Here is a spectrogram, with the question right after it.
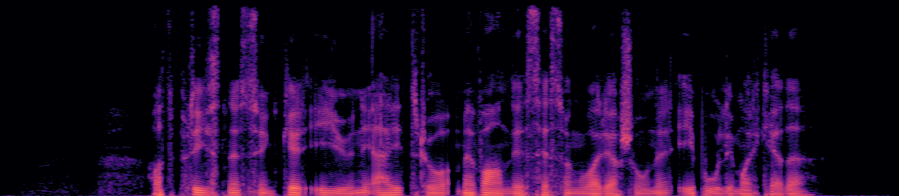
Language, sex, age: Norwegian, male, 36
